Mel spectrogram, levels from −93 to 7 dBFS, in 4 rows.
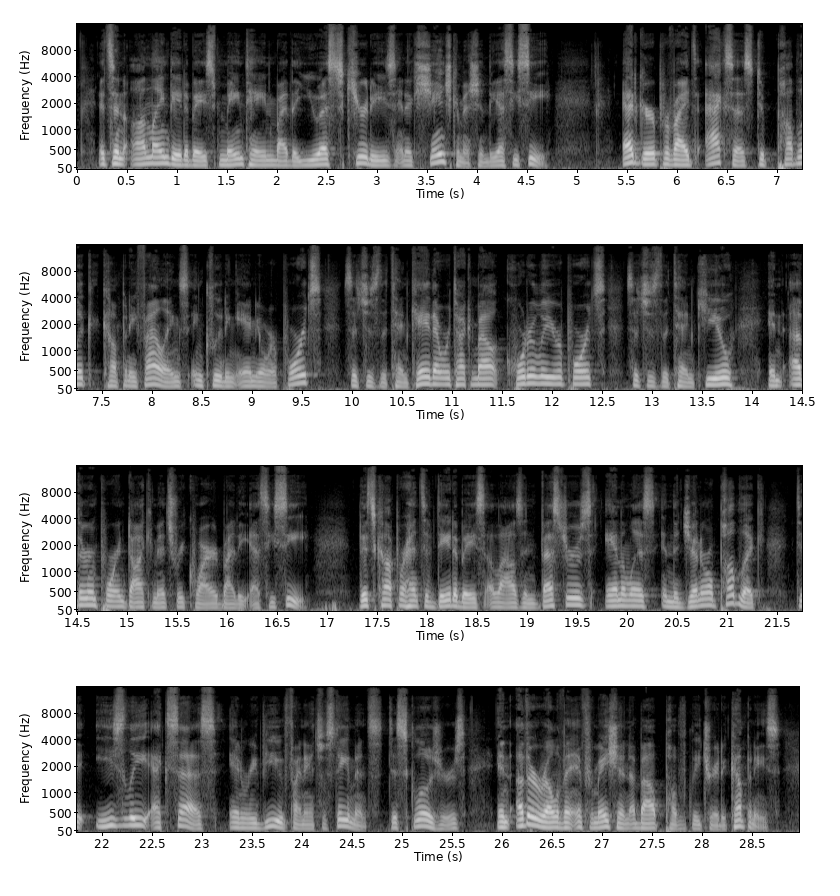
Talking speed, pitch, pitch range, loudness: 150 wpm, 130 Hz, 110-150 Hz, -23 LUFS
